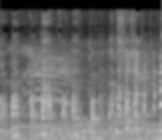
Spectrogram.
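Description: A little girl laughing in a quick run of short, evenly spaced bursts while her leg is being stretched.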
